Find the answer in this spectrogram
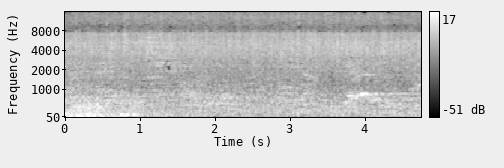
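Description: Heavy rain falling steadily on wet stone paving: a dense, even hiss.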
